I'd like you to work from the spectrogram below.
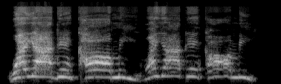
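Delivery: very high, loud, repeated screaming. Retelling finding blood in the house: retelling own screaming. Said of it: "I just screaming and screaming and screaming like".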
